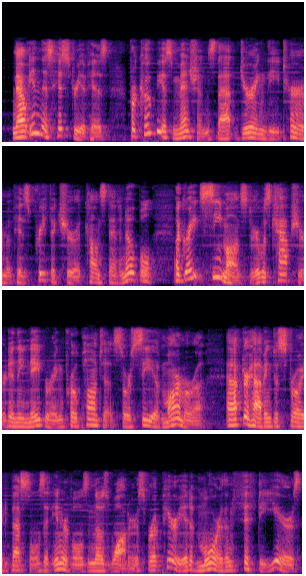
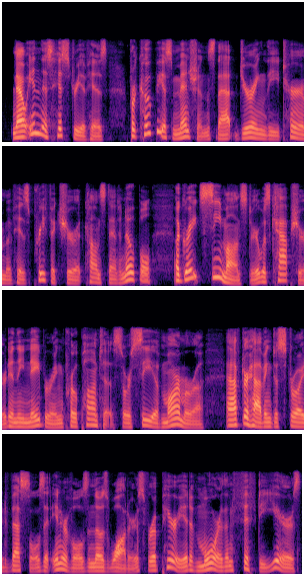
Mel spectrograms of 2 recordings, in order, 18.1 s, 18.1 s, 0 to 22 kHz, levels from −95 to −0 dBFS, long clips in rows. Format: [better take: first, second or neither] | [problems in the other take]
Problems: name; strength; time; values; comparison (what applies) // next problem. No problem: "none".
second | noise reduction (neural separator model SepFormer DNS4)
